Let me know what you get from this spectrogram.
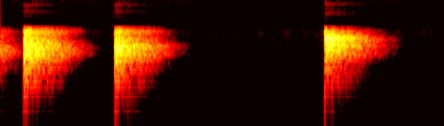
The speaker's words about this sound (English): I'm going to do a little clapping clearing there. This is meant for the gut, the solar plexus, the trunk.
